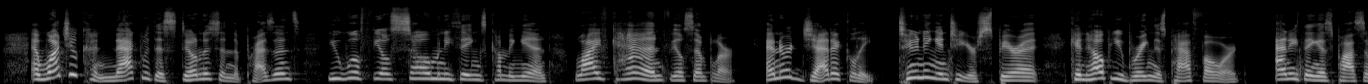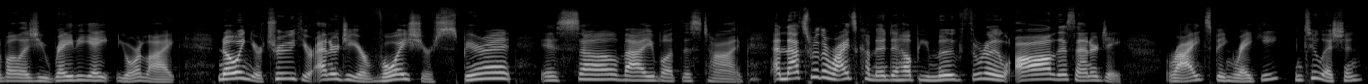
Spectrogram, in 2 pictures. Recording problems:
none

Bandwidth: 15 kHz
